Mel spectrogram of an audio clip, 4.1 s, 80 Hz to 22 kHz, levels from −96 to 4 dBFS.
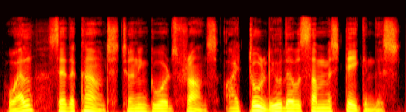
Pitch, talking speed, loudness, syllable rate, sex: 110 Hz, 235 wpm, -18 LUFS, 5.7 syllables/s, male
